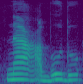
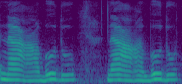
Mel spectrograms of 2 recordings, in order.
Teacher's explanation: آواز یہاں کہیں کٹ نہیں ہوگی, شدہ پیدا نہیں کریں گے اس میں, آواز جو ہے وہ جاری رہے گی, نرمی سے ہم نے ادا کرنا ہے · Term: توسط عین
